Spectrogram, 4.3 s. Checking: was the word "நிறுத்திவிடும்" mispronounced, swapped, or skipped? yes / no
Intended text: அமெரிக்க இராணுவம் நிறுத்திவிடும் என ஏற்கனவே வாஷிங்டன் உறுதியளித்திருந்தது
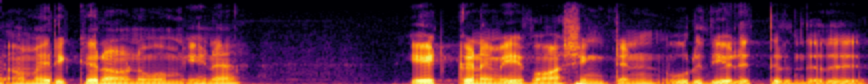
yes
